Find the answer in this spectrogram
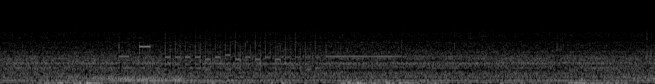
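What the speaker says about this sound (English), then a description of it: "I'm gonna let you listen to the report on this phone." Contact ID report tones from an Ademco alarm panel sent over a phone line to an Ademco 685 digital receiver, a steady stream of dialing-style tones over constant hum and background noise.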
